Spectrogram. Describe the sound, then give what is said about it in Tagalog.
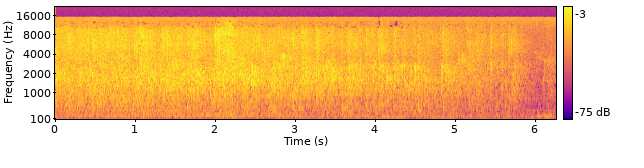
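An audience at a church service claps for the Lord in steady, sustained applause that slowly tapers off near the end. “Pwede pong palakpakan natin ng Panginoon.”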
